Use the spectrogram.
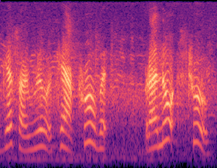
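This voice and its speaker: A woman's voice: high-pitched, lively intonation, normal speed. A woman playing an earnest, streetwise seven-year-old American boy, plain-spoken and insistent, in a 1950s radio drama. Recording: muffled, hissy 1950s radio recording.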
